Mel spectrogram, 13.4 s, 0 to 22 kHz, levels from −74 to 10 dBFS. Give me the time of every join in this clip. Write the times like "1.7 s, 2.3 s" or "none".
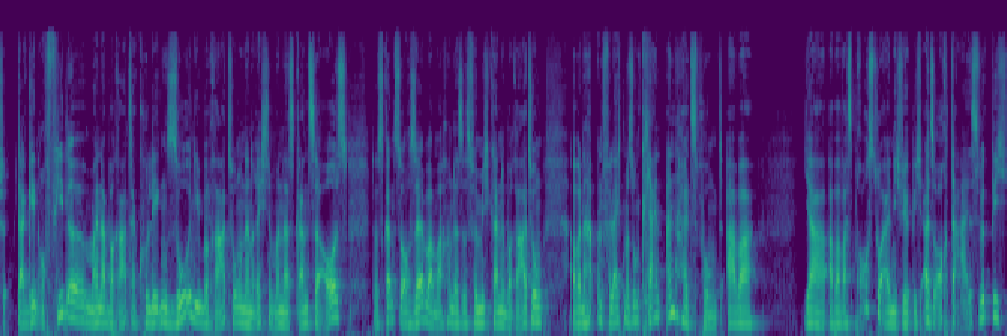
none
